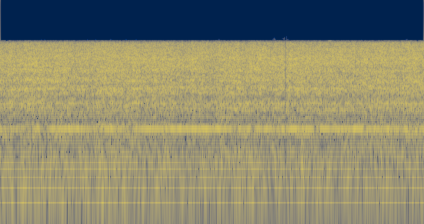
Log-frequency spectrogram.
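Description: Steady mechanical drone of a standing Amtrak passenger train: an even hiss with a constant hum note, unchanging throughout.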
